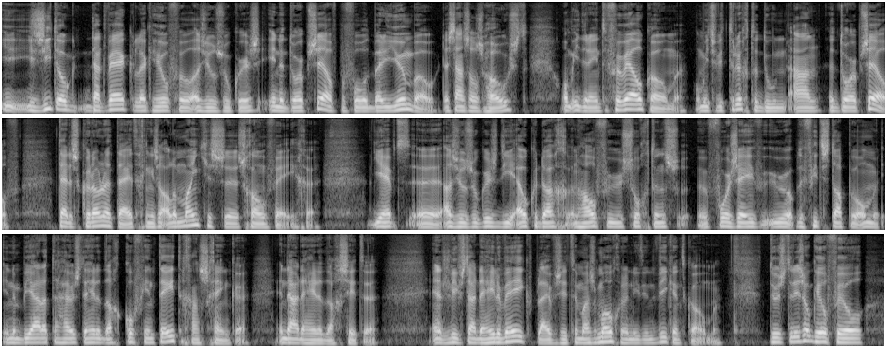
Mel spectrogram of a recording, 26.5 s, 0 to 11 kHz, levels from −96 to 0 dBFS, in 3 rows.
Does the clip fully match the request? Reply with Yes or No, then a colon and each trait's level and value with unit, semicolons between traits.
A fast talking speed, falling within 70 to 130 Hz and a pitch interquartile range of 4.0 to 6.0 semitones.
No: fast, 230 wpm; low, 115 Hz; average, 2.9 semitones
